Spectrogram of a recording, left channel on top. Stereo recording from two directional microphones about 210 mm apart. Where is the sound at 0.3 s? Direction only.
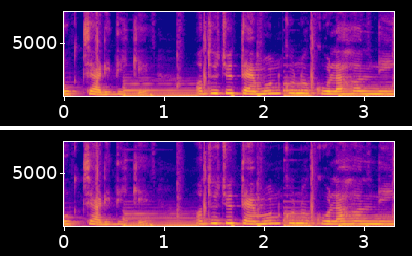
20° left (ahead or behind).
